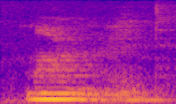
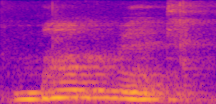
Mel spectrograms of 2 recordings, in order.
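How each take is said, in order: First: Margaret said flat and subdued; darkened. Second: Higher, delighted Margaret; lit up. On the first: Father watching his daughter leave, darkened Margaret. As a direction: let Margaret fall like a goodbye. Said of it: "and darkens when you leave". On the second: Father greeting his visiting daughter, lit-up Margaret. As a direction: call Margaret the way a lonely father brightens. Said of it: "who lights up at your visits". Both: A narrator's reading.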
